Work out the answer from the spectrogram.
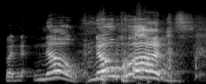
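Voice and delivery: high, loud mock protest; shouting. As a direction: yell it in mock outrage. Mock protest against puns.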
